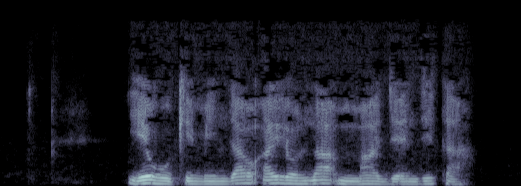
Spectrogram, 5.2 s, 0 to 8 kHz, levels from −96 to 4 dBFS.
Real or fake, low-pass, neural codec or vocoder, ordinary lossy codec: fake; 7.2 kHz; vocoder, 22.05 kHz, 80 mel bands, WaveNeXt; MP3, 32 kbps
